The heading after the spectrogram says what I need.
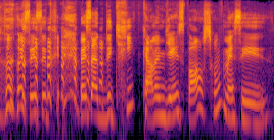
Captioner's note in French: rires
